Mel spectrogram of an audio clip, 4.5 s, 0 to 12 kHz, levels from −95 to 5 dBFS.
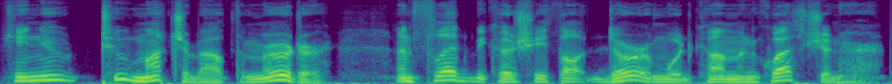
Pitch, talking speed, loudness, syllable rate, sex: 125 Hz, 240 wpm, -17 LUFS, 6.1 syllables/s, male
